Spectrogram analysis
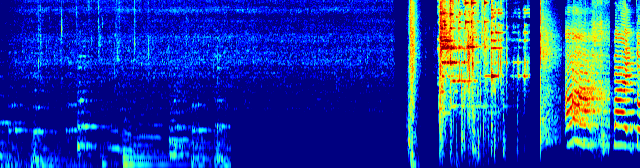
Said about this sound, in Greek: Αχ, πάει το ποτήρι.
